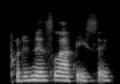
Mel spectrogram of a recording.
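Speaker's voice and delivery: ordinary talk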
